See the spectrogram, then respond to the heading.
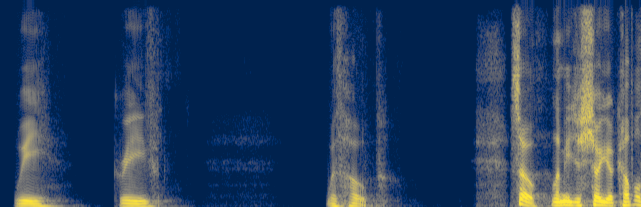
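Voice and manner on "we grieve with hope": softer, lower, spaced-out words; soft conclusion. Real, not acted. Preacher gently closing the point for congregation, hushed. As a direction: drop to a hushed, slow close.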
